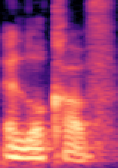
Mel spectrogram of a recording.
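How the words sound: The word ends with a v sound. "read this third line in my own uh, transla- tra- uh, pronunciation"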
